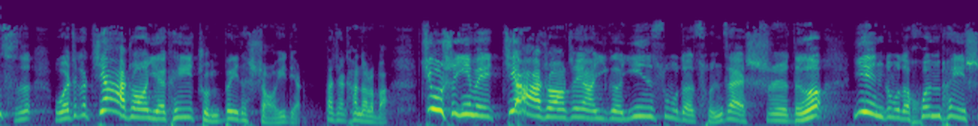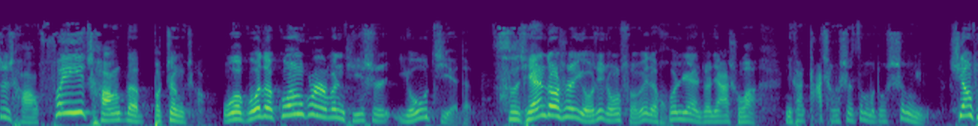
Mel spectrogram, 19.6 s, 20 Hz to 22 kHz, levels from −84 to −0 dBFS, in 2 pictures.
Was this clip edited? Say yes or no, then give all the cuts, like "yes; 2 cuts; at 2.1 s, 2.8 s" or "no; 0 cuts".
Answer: yes; 1 cut; at 11.9 s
